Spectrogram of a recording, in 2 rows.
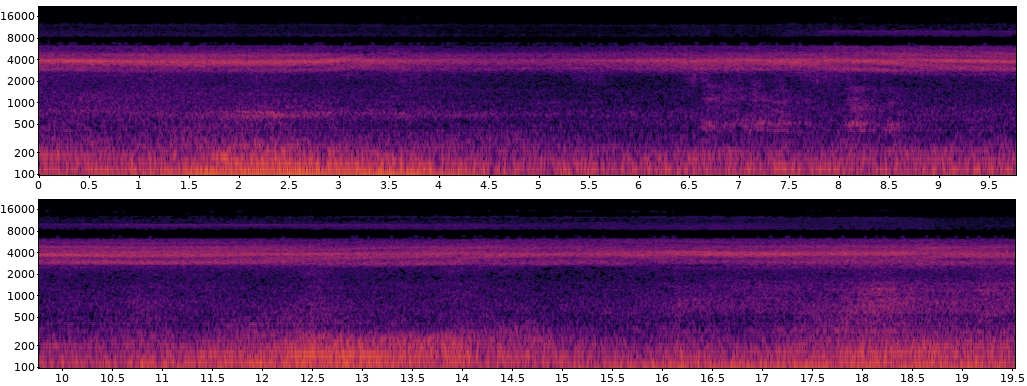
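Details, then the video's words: Cicadas droning on a summer evening, August 4th, during a walk at fading light: a steady, shimmering high buzz with slow swells in intensity that runs throughout, over a low rumble of background noise. "Evening Cicada Song Stroll"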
